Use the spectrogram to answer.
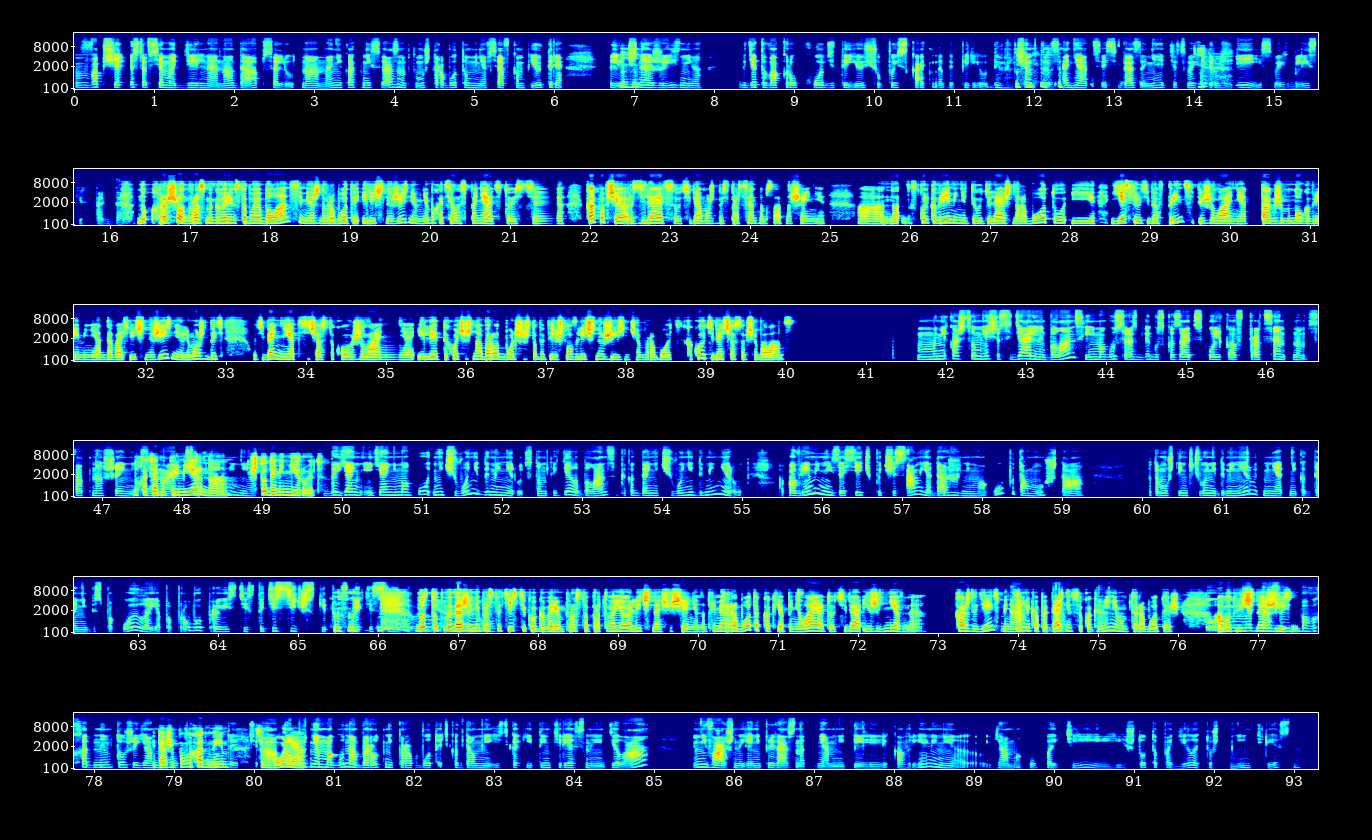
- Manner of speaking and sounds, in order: chuckle; laugh; tapping; laugh
- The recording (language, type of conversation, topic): Russian, podcast, Как ты находишь баланс между работой и личной жизнью?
